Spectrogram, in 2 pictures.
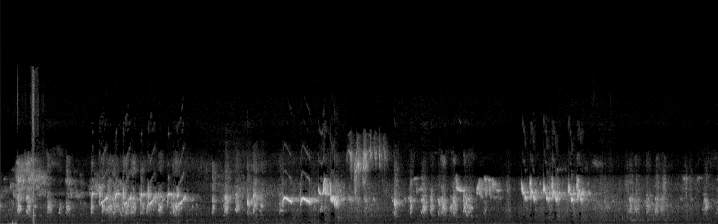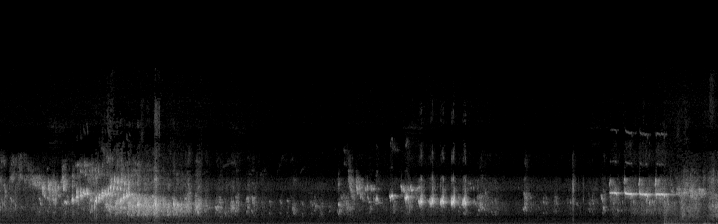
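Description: Birds chirping and calling in repeated bursts of quick, high notes and short trills, with brief pauses between phrases.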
